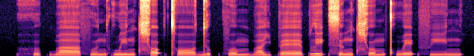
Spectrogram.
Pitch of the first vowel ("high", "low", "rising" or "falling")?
low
